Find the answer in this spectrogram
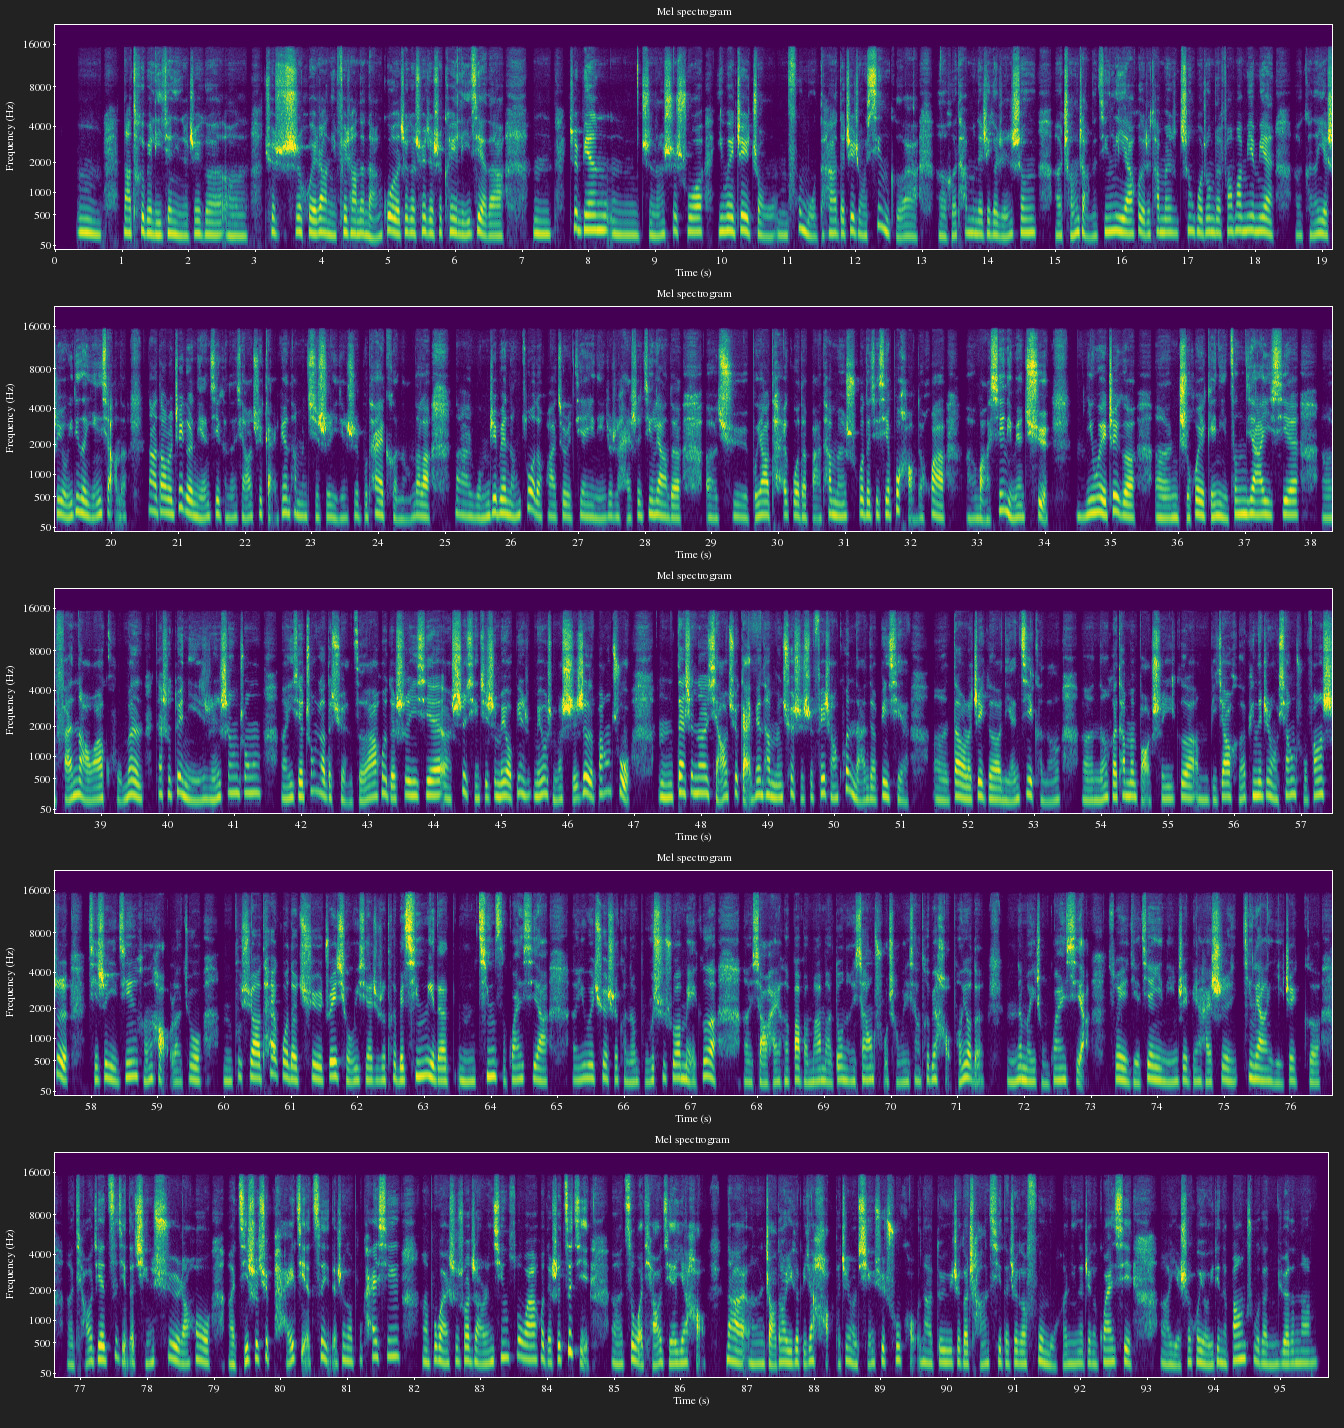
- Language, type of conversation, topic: Chinese, advice, 我怎样在变化中保持心理韧性和自信？
- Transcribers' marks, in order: sniff; sniff; other background noise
